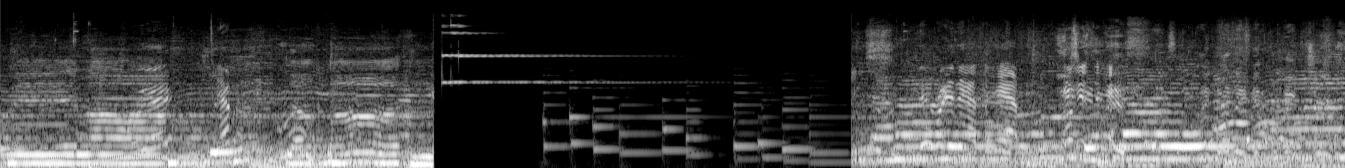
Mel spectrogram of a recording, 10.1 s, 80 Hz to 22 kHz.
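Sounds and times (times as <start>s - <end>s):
bell ding: 3.3s - 5.8s
falling chime notes: 3.3s - 5.9s.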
